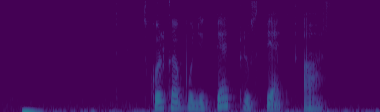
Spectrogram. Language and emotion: Russian, neutral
